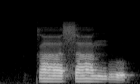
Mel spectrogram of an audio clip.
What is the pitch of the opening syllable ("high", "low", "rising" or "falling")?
high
